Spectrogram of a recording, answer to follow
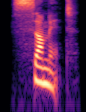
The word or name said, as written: summit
